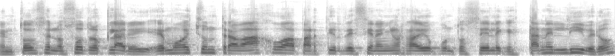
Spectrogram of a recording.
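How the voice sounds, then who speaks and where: A man at a very fast pace, very even in loudness, against a quiet background. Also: fairly high pitch for a man. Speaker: university academic and radio-drama producer. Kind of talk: radio interview answer. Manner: enthusiastic, talkative.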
